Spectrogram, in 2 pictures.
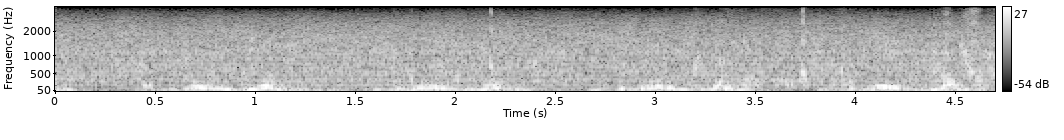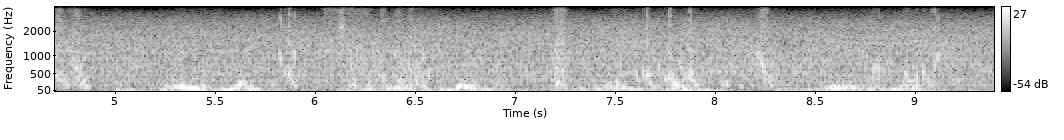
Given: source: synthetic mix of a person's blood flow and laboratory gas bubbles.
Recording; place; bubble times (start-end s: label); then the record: Doppler ultrasound of blood flow; precordium
0.00-0.04 s: bubbles
0.41-0.52 s: bubbles
0.75-0.86 s: bubbles
1.75-1.81 s: bubbles
1.94-2.04 s: bubbles
2.13-2.23 s: bubbles
3.13-3.27 s: bubbles
3.31-4.09 s: bubbles
4.34-4.90 s: bubbles
5.29-5.55 s: bubbles
5.78-5.94 s: bubbles
6.02-6.60 s: bubbles
7.16-7.29 s: bubbles
7.46-7.95 s: bubbles
7.98-8.35 s: bubbles
8.74-8.86 s: bubbles
8.90-9.14 s: bubbles
From the record:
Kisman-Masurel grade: 232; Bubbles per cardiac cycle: several, 3 to 8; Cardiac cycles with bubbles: 50 to 99%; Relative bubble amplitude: moderate (0.250 to 0.450); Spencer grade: 3 (all of the cardiac periods contain showers or single bubble signals, but not dominating or overriding the cardiac motion signals); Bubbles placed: only in the low amplitude regions of the cardiac cycle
